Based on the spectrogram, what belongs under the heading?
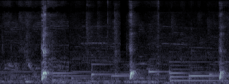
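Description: Three sharp, abrupt hiccup sounds about two seconds apart over background music, in a staged comedy sketch; hiccups.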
